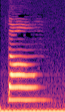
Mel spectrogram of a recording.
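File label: "dang1", Mandarin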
